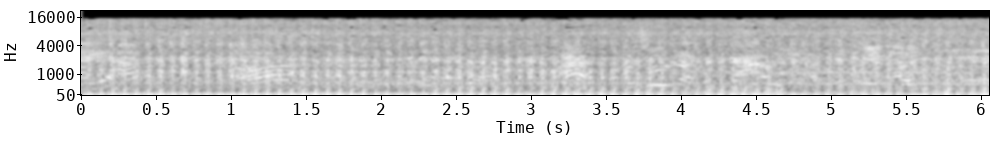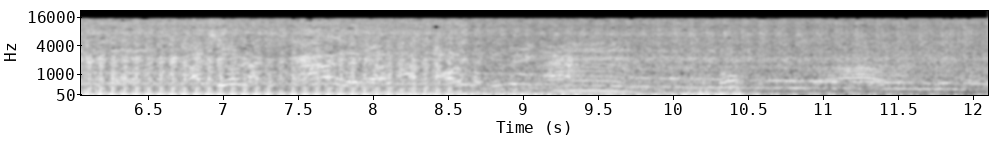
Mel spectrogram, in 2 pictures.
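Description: Small wooden boat's engine running with a rapid, even beat, then easing off near the end with its pitch falling and the rumble dropping away as the boat slows near the pier. Faint voices are heard over it.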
